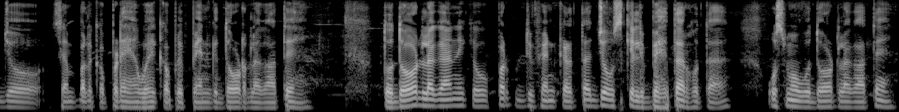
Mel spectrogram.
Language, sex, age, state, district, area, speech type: Urdu, male, 30-45, Bihar, Khagaria, rural, spontaneous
